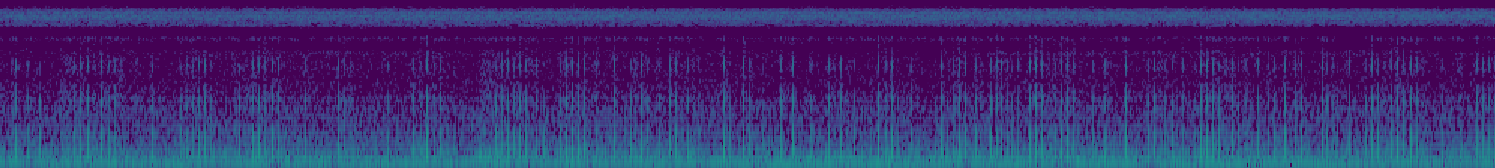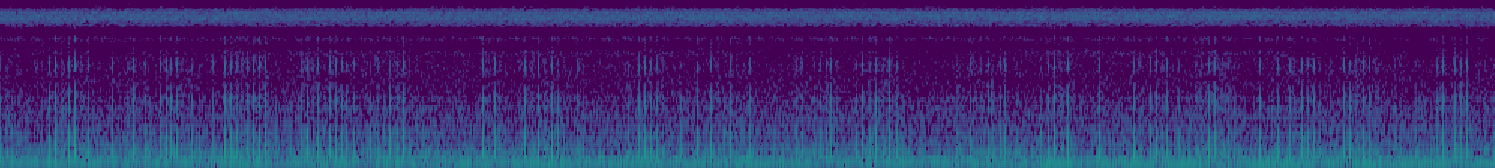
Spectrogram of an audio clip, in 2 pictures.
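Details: Kitten sound asleep and snoring for twenty seconds: soft, continuous rhythmic rasping pulses, several per second in bursts, over a steady low background hum, with no other sounds.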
